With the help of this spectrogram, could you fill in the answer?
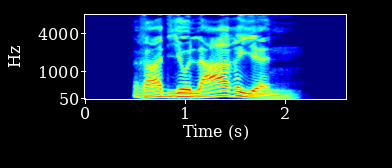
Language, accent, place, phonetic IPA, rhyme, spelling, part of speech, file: German, Germany, Berlin, [ʁadi̯oˈlaːʁiən], -aːʁiən, Radiolarien, noun, De-Radiolarien.ogg
- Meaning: plural of Radiolarie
